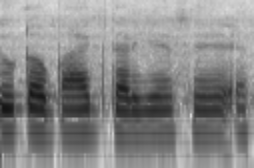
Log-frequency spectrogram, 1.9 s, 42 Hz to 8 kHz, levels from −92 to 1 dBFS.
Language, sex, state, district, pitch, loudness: Bengali, male, West Bengal, Cooch Behar, 130 Hz, -17 LUFS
